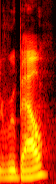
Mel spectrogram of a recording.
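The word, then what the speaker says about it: Wrubel: to pronounce it but it's called rubell rubell that's how you pronounce it so i was thinking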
